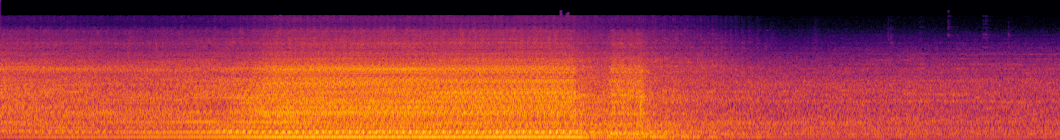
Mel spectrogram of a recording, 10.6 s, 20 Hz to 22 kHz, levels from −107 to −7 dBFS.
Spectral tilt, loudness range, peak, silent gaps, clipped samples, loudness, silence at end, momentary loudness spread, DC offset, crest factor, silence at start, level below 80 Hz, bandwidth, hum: -5 dB/octave; 17 LU; -8 dBFS; none; under 0.1%; -22 LUFS; 0 s; 19 LU; under 0.1%; 16 dB; 0 s; -50 dBFS; 13.5 kHz; none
